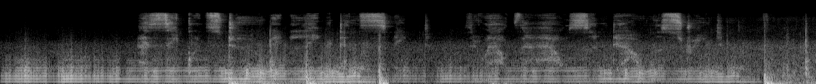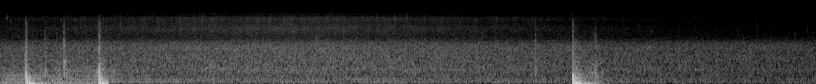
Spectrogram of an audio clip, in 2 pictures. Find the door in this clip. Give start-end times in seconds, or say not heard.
2.2-3.9, 7.6-9.2, 13.5-14.2.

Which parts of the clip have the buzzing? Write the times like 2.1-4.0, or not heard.
0.0-9.7.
